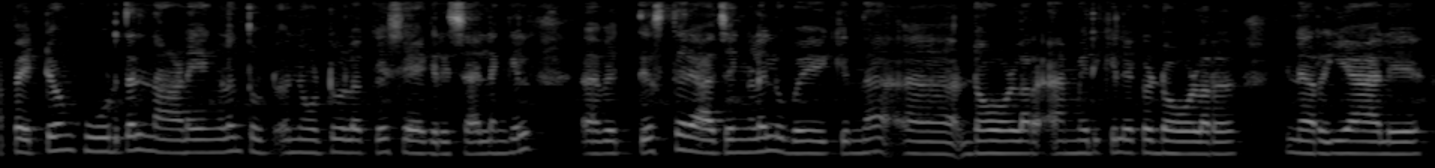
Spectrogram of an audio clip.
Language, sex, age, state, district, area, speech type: Malayalam, female, 18-30, Kerala, Kozhikode, urban, spontaneous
